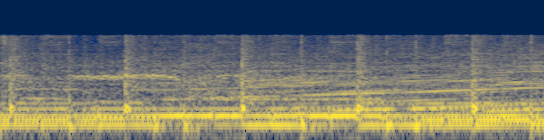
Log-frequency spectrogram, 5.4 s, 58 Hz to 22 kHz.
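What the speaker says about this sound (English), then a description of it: "Masses of wheel spin off the line down to the first corner." A Porsche Carrera GT with its V10 engine launches off the line with heavy wheel spin, a loud, sustained engine roar with rising pitch and tyre noise dominating throughout.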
